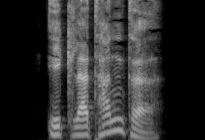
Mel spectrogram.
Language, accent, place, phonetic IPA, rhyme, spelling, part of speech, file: German, Germany, Berlin, [eklaˈtantə], -antə, eklatante, adjective, De-eklatante.ogg
- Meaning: inflection of eklatant: 1. strong/mixed nominative/accusative feminine singular 2. strong nominative/accusative plural 3. weak nominative all-gender singular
